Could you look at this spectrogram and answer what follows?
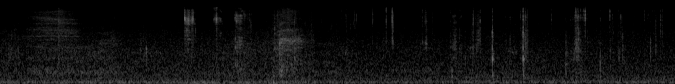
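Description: Faint handling sounds of bamboo skewers of grilled fish being lifted and moved: light clicks with a few short scratchy rustles, the loudest about two and three seconds in.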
